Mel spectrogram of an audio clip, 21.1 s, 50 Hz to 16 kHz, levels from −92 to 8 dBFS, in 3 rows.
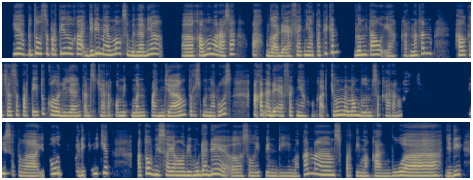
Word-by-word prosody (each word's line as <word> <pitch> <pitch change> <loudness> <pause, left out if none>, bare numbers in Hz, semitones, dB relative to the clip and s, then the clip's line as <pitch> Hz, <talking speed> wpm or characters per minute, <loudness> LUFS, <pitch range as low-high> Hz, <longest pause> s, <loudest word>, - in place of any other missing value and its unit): Ya, 335 +1 +2
betul 340 +3 +2
seperti 335 0 +1
itu 355 - +1
Kak. 320 -6 +4
Jadi, 265 +9 +4
memang 315 +4 +1
sebenarnya, 255 +6 +1 0.3
eee, 225 0 +3
kamu 235 +5 +4
merasa, 285 +3 +2 0.2
"Ah, - - -5
enggak 210 -3 +3
ada 210 0 +1
efeknya," 250 +4 +1
tapi 260 +6 -2
kan 420 +4 -1 0.2
belum 275 +3 +3
tahu 290 +1 +3
ya, 200 0 -6
karena 235 +1 -2
kan 350 +7 0 0.4
hal 270 -3 +3
kecil 255 -2 -1
seperti 245 -2 -2
itu 335 - -5
kalau 270 -7 +2
dijalankan 215 0 -1
secara 215 -2 -6
komitmen 215 -1 -2
panjang 215 +4 +2
terus-menerus, 245 +3 -3 0.3
akan 280 - +3
ada 245 0 +4
efeknya 230 -1 -1
kok, 220 - -19
Kak. - - -5
Cuma, 255 +2 +3
memang 250 -2 +4
belum 210 -2 -1
sekarang 215 -2 -7
aja. 265 - -17 0.9
Tapi 355 - +1
setelah 220 - -3
itu, 315 - -11 0.2
coba 320 - -25
dikit-dikit 345 +9 -2 0.4
atau 350 -2 +3
bisa 275 -1 +1
yang 245 -1 +3
lebih 235 0 +1
mudah 255 +3 +3
deh, 305 -5 +2
eee, 205 0 -4
selipin 210 +1 -4
di 200 0 -5
makanan, 275 - +1
seperti 225 -3 -6
makan 200 -2 -3
buah. 215 -1 +4
Jadi, 210 +9 0
240 Hz, 175 wpm, -20 LUFS, 215-280 Hz, 0.9 s, Kak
